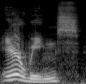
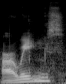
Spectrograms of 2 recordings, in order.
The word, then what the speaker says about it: R-Wing: to do your upgraded air wings. R-Wings. I always said air wings as a kid, so it's always hard for me to remember that's actually pronounced R-Wings.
